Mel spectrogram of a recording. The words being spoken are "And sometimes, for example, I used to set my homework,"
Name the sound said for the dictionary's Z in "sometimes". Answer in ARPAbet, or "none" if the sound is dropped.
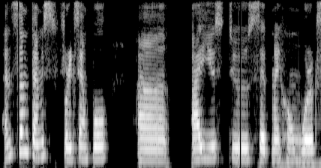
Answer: S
